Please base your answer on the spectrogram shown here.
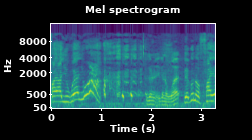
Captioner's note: laughs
